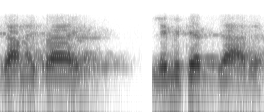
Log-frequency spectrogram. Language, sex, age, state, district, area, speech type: Bodo, male, 60+, Assam, Chirang, rural, conversation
